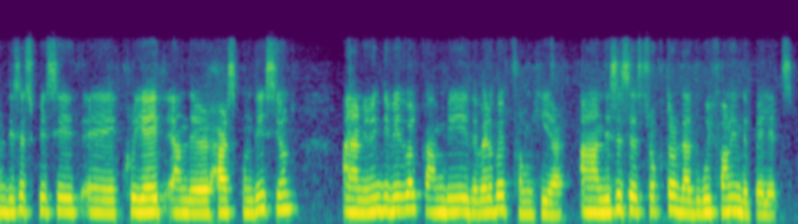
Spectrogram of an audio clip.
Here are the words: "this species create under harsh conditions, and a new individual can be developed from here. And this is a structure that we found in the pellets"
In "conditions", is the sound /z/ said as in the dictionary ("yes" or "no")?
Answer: no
